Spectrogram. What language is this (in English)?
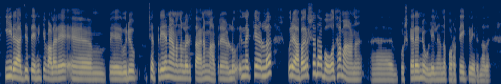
Malayalam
